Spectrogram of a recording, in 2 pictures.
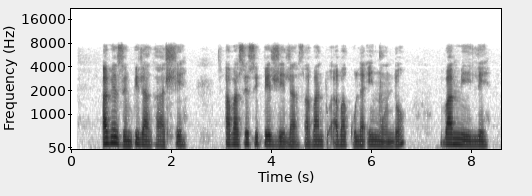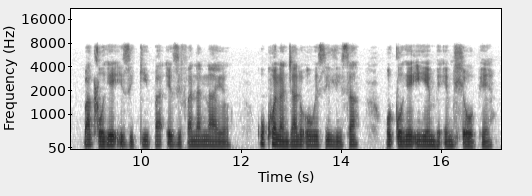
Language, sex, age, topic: North Ndebele, male, 36-49, health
